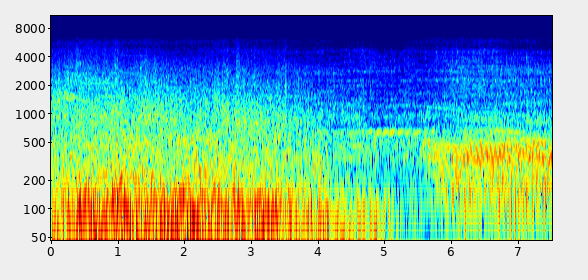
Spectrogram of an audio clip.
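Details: Research scooter with machined front variator pulley, 3.4 g rollers and carburettor needle raised one notch; revs up quickly off the line but stutter and sag unevenly as it pulls; misfire under acceleration.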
